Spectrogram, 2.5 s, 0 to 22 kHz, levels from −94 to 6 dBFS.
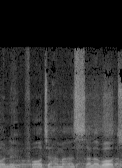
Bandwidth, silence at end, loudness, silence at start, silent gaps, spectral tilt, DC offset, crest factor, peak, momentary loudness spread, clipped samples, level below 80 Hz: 16 kHz; 0 s; -32 LUFS; 0 s; none; -3.5 dB/octave; under 0.1%; 20 dB; -14 dBFS; 10 LU; under 0.1%; -70 dBFS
